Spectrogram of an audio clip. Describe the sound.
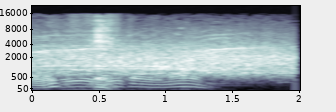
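A crowd applauds steadily for about two seconds, a dense wash of clapping with a man's voice speaking loudly over it before the voice drops away.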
